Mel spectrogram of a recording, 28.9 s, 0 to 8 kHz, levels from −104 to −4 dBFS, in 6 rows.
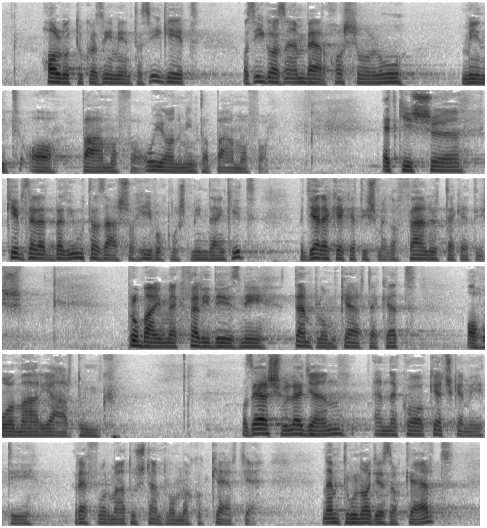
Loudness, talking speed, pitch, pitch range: -24 LUFS, 110 wpm, 135 Hz, 125-145 Hz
